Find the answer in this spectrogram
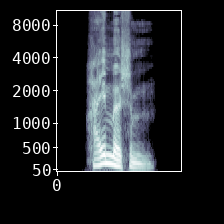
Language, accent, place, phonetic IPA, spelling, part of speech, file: German, Germany, Berlin, [ˈhaɪ̯mɪʃm̩], heimischem, adjective, De-heimischem.ogg
- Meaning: strong dative masculine/neuter singular of heimisch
